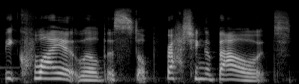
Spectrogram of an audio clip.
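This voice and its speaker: Woman doing a gentle lady spider, soft and steady, storybook style. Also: fairly high pitch, slow, faint music behind, voice pushed up. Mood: firm. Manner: soft and composed. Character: calm, dying female spider, gentle and firm. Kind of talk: storybook read aloud.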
